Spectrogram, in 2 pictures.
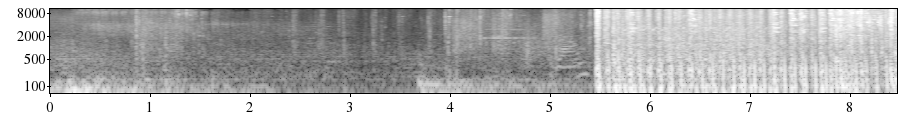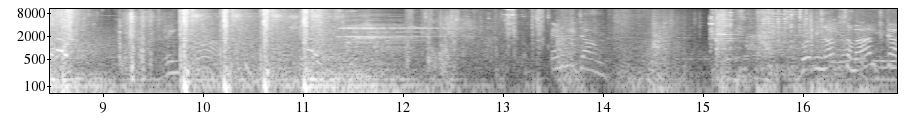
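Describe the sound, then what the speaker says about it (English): Gunfire in a shooter video game, starting quiet, then a loud sustained automatic burst followed by sharp separate shots and rattling fire, with a voice speaking in between. "Shooting at me."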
